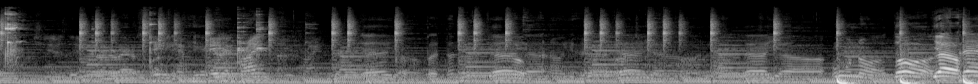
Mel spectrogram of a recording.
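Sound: glasses clinking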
